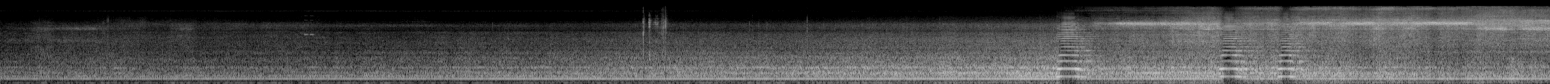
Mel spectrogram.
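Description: Locomotive-hauled passenger train approaching and growing steadily louder, its locomotive giving a steady hum. From about ten seconds in, sharper higher wheel and rail sounds join as it draws close.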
